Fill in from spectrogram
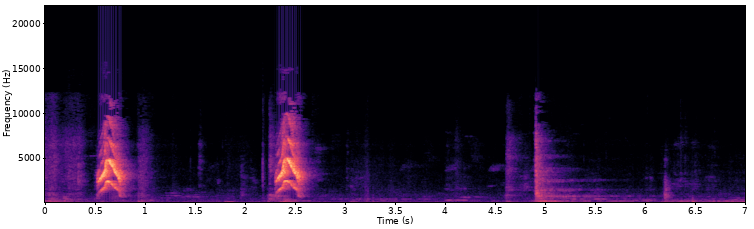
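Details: A pet lineolated parakeet, the family's youngest, eating a nutrition bar indoors gives two sharp, high, squeaky chirps about two seconds apart, followed by soft clicks and rustling.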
